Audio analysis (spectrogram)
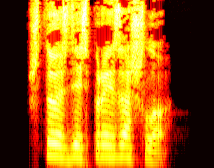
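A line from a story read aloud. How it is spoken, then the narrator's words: Sharp question. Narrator (Russian): резким тоном спросил он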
